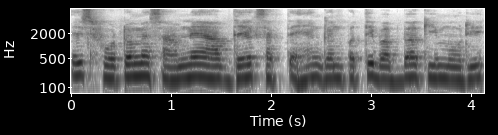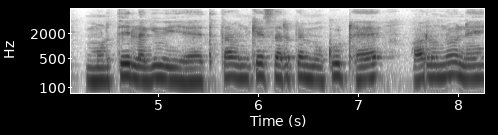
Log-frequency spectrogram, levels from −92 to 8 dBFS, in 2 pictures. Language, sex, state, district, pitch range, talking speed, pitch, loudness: Hindi, male, Bihar, Kishanganj, 160-180 Hz, 180 wpm, 170 Hz, -17 LUFS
